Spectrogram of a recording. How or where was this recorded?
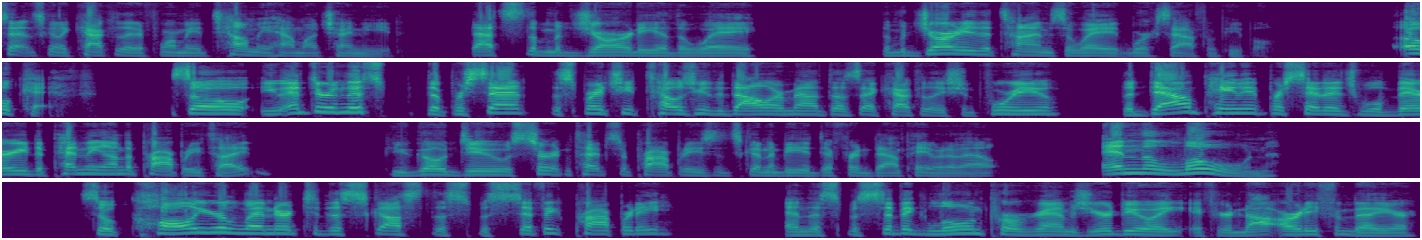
live audience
